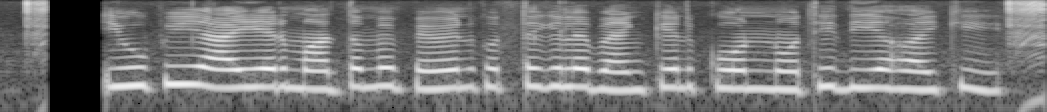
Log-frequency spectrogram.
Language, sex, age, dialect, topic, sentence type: Bengali, female, 18-24, Rajbangshi, banking, question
